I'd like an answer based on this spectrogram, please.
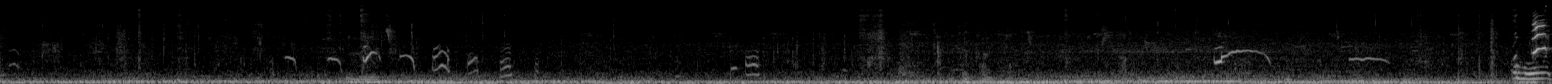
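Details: Newborn puppies kept as pets in Cambodia whimper now and then: scattered short arched squeaks and thin whines over a steady low rumble, with a louder squeal at the very end.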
